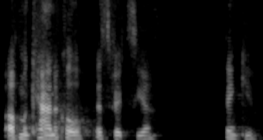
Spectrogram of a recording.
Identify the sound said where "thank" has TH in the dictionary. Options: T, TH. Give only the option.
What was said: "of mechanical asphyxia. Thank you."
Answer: TH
